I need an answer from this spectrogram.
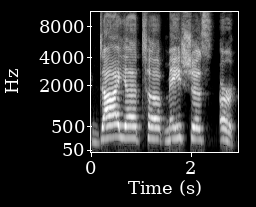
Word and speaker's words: diatomaceous earth: i was just i could never do it diatomaceous earth okay everyone you can now say it correctly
